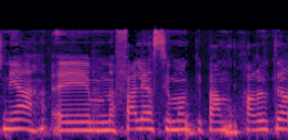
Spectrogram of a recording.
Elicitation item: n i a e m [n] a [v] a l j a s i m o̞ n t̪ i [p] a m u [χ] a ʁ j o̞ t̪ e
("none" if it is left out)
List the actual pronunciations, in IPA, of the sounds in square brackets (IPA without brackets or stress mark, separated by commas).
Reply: n, f, p, χ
